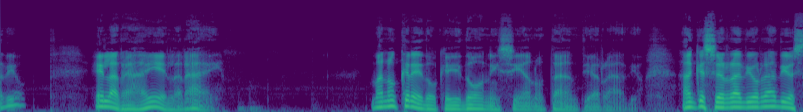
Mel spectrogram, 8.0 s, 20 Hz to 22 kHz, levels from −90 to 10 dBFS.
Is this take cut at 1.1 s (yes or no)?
no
